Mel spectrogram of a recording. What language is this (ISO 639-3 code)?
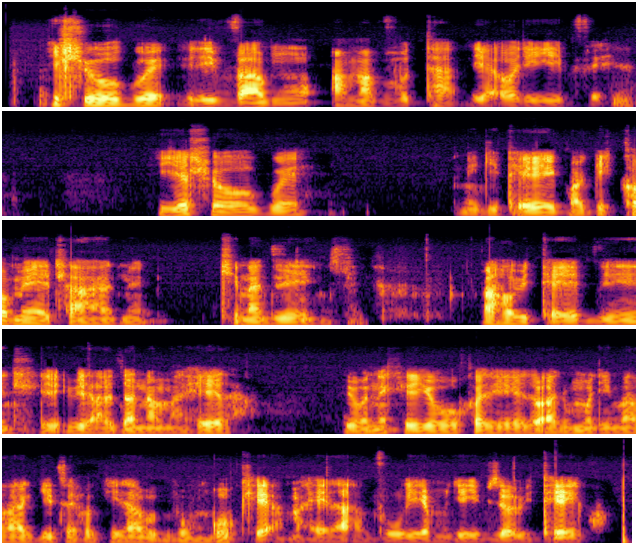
run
